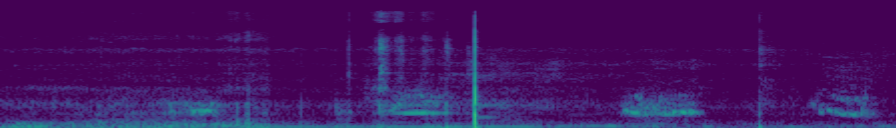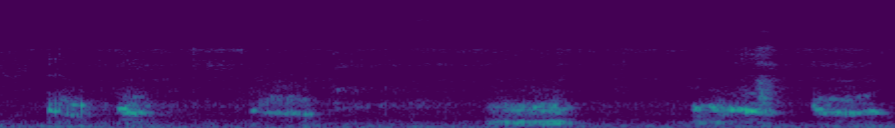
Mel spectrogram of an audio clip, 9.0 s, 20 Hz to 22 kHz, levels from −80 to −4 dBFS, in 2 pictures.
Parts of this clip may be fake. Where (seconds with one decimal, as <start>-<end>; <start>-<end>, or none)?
0.0-4.1; 4.6-9.0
